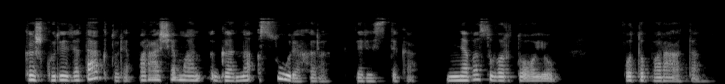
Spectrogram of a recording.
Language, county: Lithuanian, Vilnius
